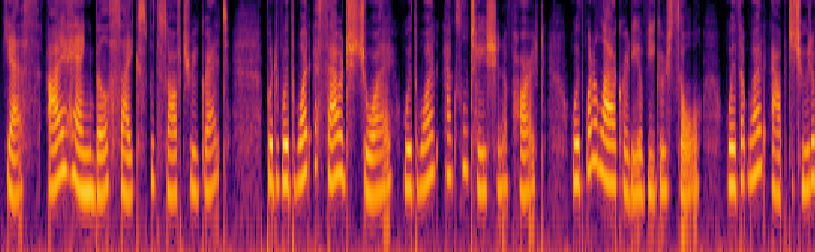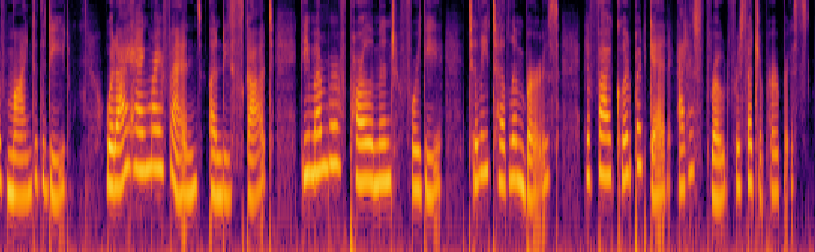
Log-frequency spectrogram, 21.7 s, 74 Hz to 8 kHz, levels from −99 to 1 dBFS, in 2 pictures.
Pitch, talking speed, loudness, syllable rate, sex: 270 Hz, 165 wpm, -21 LUFS, 4.6 syllables/s, female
